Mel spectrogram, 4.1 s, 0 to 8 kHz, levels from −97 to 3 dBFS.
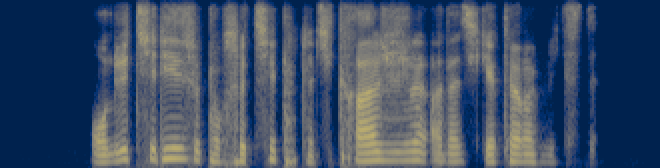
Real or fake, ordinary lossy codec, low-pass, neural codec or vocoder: fake; Opus, 24 kbps; 7.2 kHz; codec, 24 kHz, 1 kbps, SNAC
